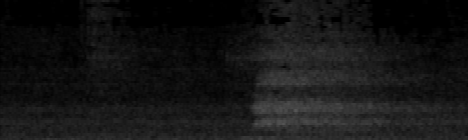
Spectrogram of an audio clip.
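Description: A man's short, forceful breath out, about half a second long and a little past the middle, straining through a seated knee tuck.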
